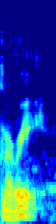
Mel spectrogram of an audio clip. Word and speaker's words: Mary: Despite the spelling being Mary, she pronounces her name as Marie.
